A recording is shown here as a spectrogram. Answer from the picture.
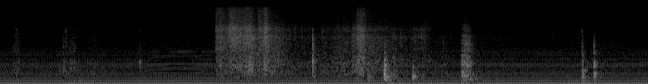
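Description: Potter's hand tools scraping and knocking against clay slabs on a workboard: a short scraping stretch about two seconds in, then a handful of sharp clicks and taps. A steady electrical hum runs underneath.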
